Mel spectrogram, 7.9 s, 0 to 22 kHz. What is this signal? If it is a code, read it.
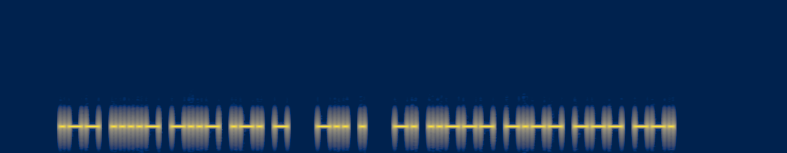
Morse code, heard as a keyed tone, about 28 wpm, 700 Hz. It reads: W4XRT DE N2YOG
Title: USA Callsign DE Callsign 28wpm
